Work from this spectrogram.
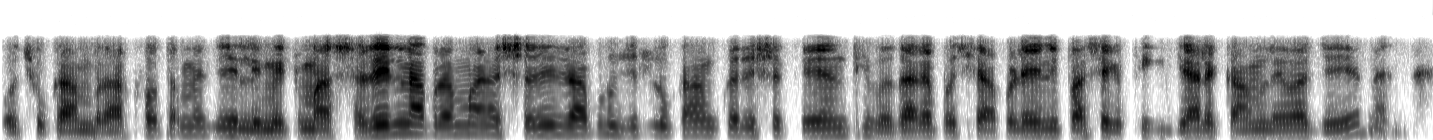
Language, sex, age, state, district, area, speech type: Gujarati, male, 45-60, Gujarat, Morbi, rural, conversation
